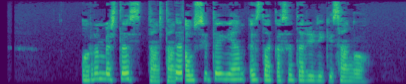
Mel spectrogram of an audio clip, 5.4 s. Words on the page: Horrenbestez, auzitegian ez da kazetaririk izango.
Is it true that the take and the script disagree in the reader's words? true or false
true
